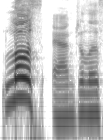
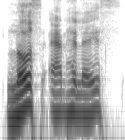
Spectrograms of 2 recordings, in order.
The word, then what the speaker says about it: Los Angeles: It is Los Angeles or Los Angeles. It is not Los. It is not laws. It's Los, like toast. Los.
